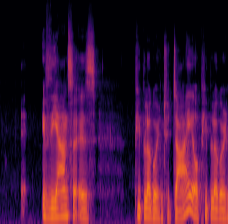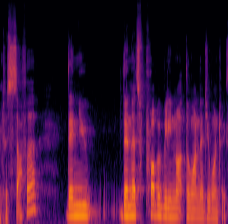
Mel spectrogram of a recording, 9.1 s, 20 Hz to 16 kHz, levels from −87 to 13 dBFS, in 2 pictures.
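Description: No technical faults are audible.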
